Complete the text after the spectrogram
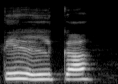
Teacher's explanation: जल्दी से पढ़ेंगे, तिल्का। यहाँ अलिफ को नहीं पढ़ना है। जाल के ऊपर 2 ज़बर है, इसके बाद काफ आ रहा है, रुफ़े इक्फ़ा, करेंगे इक्फ़ा।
